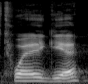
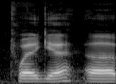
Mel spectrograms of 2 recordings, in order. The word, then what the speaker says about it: Toi-Gye: them as closely as they could to the pronunciation so it's Twiggy Twiggy pattern diagram for 12 years a + /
